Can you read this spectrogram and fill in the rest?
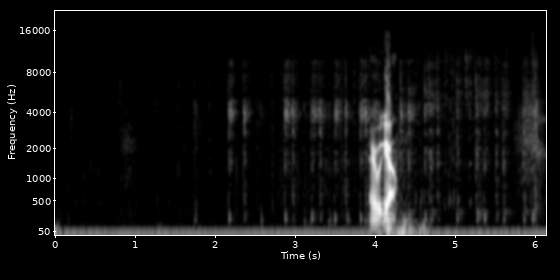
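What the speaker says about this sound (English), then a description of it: "I'm just playing on my keyboard, hitting different letters" Someone taps computer keyboard keys to play drum sounds in the Addictive Drums music software, giving sparse soft clicks and then a louder burst of strikes near the middle, with a voice speaking briefly over them.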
